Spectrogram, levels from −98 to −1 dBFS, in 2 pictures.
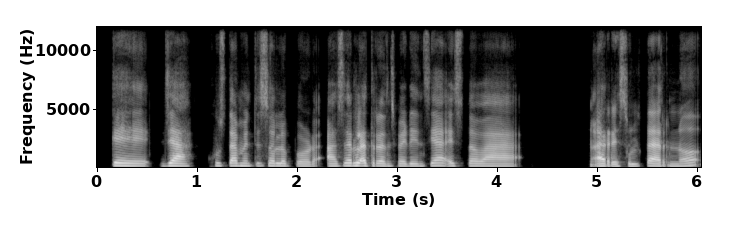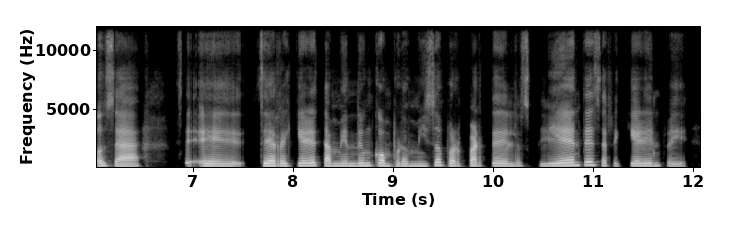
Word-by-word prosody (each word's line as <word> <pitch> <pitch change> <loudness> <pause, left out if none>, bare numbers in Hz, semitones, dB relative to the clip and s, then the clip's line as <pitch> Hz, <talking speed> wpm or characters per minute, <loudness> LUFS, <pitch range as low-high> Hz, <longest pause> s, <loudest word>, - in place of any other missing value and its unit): que 205 -4 +3
ya, 195 0 +4
justamente, 210 -2 -1
solo 200 -1 0
por 180 -2 -3
hacer 190 +4 +2
la 215 -1 +8
transferencia 190 +1 -1
esto 200 -1 -3
va 180 -1 +1 0.7
a 180 - +6
resultar", 175 +1 +2
¿no? 190 +7 -1
O 205 - +2
sea, 180 -4 +1 0.3
se 455 - -8
eh, 185 -1 -1
se 210 -2 +4
requiere 205 +3 0
también 195 -3 -1
de 210 - +1
un 220 - -2
compromiso 195 0 -2
por 210 -5 -2
parte 190 +2 -2
de 200 -2 0
los 180 - -10
clientes, 225 +8 0
se 215 - -4
requieren, 200 +2 -5
eh, 170 -2 -9
195 Hz, 155 wpm, -23 LUFS, 185-210 Hz, 0.7 s, la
